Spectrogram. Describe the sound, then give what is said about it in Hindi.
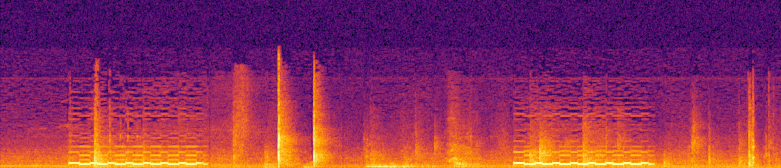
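A telephone rings in two long bursts of rapid warbling trills separated by a pause, clear, with faint room noise and a few soft knocks in between. “उठो जाकर फोन सुनो।”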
